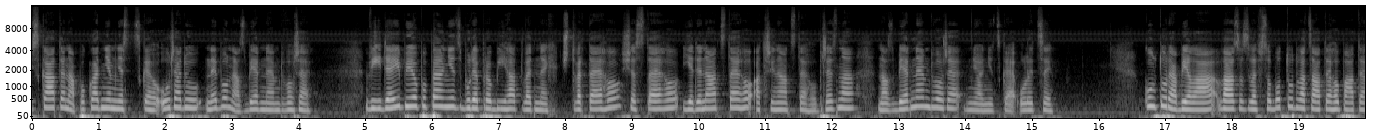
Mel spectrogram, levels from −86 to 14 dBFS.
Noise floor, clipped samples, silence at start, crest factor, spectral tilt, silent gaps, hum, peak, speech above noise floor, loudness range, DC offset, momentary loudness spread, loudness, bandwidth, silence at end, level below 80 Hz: -55 dBFS; under 0.1%; 0 s; 22 dB; -6 dB/octave; none; none; 0 dBFS; 33 dB; 4 LU; under 0.1%; 9 LU; -25 LUFS; 11.5 kHz; 0 s; -32 dBFS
